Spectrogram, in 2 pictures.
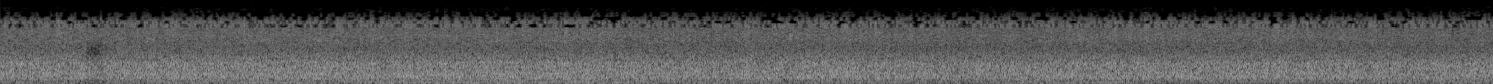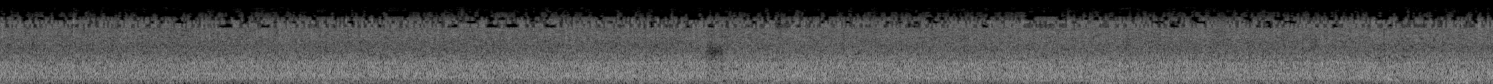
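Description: Steady rain falling, an even hiss that neither builds nor eases.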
